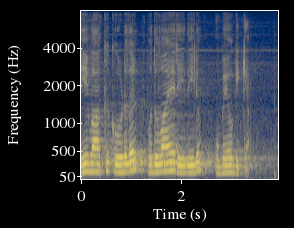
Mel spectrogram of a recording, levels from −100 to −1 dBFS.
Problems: constant background noise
